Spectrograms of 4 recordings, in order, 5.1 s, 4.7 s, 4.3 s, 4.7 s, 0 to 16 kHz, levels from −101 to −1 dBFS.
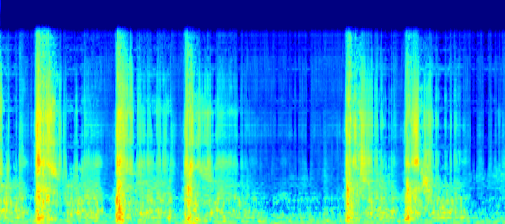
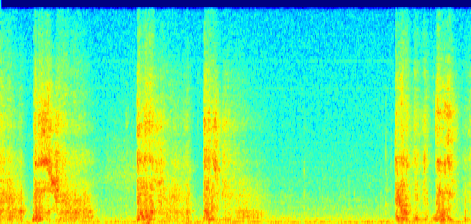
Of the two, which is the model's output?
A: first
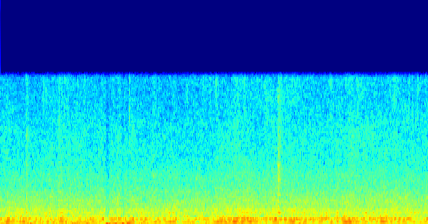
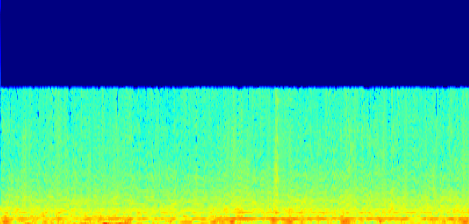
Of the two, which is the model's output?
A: second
